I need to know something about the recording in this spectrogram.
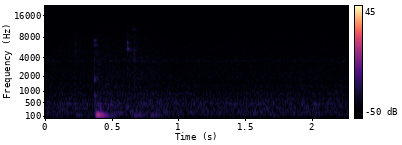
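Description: A single keystroke on a computer keyboard, a short sharp click about half a second in with a fainter tick just after, in otherwise near silence.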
